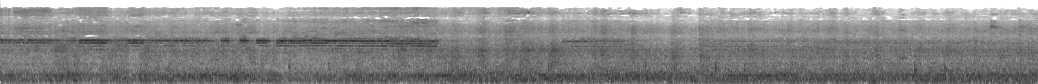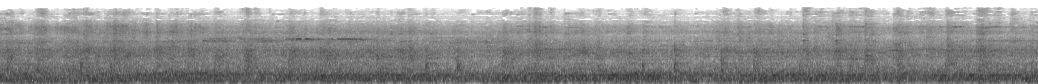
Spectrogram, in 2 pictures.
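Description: Freight train of open-top wagons rolling past, a steady clatter of wheels over the rails. A high squeal from the wheels rings out over it for the first four seconds, then briefly comes back twice.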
